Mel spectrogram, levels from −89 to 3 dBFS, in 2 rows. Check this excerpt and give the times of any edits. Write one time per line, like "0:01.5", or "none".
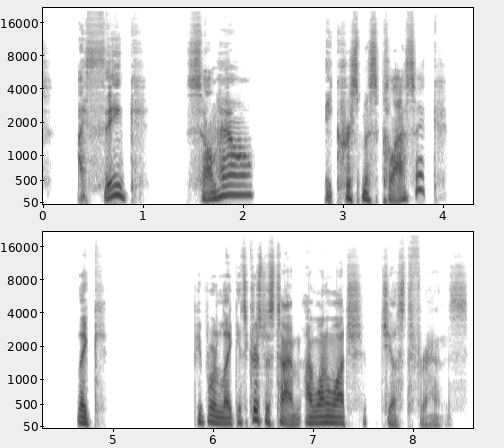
none

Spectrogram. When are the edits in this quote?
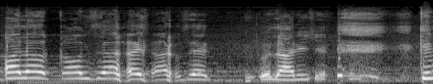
none

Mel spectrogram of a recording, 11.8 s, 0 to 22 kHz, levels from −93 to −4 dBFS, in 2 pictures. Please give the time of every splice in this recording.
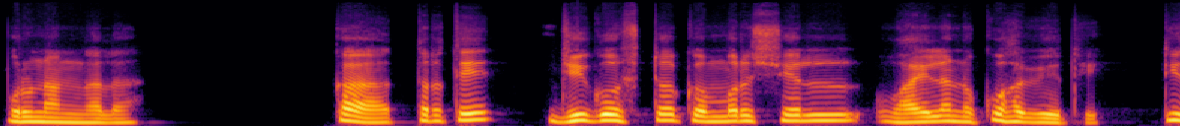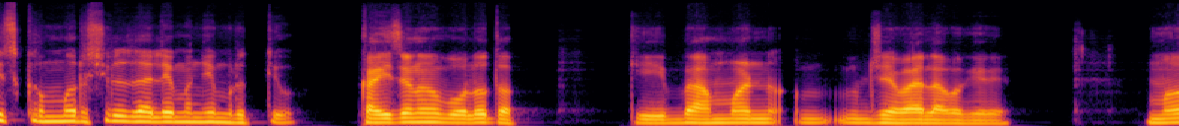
0:02.6
0:07.7

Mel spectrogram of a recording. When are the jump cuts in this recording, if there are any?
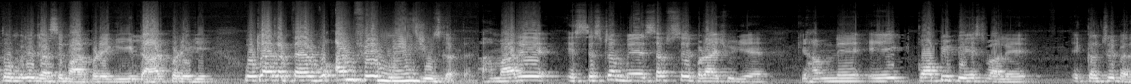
0:04.8
0:09.0

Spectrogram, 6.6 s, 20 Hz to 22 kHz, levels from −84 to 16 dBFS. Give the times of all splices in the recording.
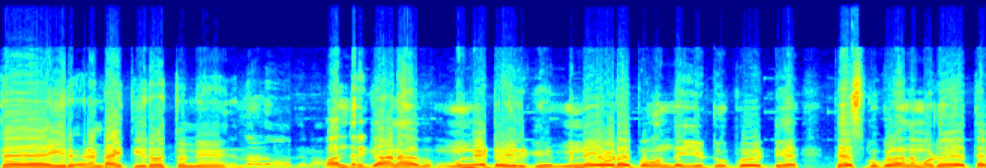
0:02.0

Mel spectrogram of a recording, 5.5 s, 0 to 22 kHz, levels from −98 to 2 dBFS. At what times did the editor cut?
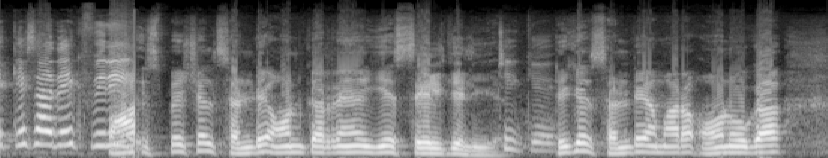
0:00.9

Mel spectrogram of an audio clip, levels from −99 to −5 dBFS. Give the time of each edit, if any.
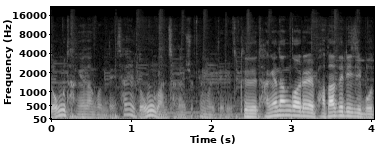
none

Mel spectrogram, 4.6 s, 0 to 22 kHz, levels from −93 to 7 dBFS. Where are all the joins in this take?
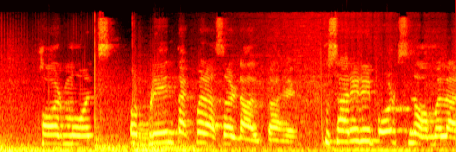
0:03.1

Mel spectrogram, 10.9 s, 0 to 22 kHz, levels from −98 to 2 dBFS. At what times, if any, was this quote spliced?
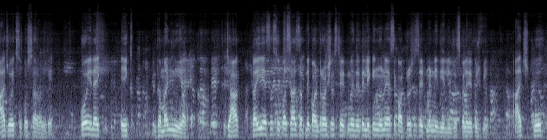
none

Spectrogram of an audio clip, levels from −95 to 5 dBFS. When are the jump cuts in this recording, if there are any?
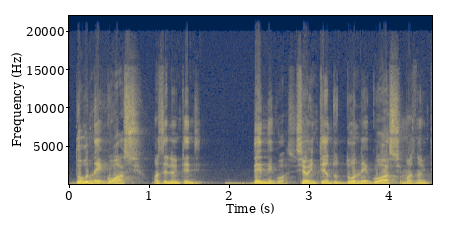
0:02.8

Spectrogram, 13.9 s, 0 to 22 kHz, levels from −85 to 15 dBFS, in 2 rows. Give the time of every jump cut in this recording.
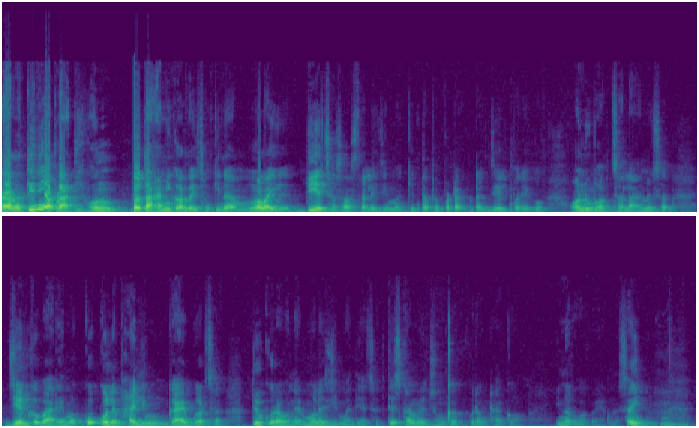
0:01.3

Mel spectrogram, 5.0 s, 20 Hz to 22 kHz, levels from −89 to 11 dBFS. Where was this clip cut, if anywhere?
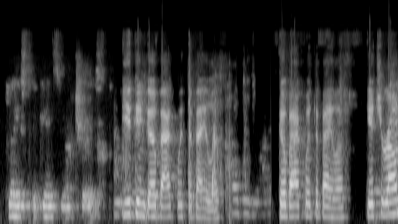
0:01.3
0:03.3

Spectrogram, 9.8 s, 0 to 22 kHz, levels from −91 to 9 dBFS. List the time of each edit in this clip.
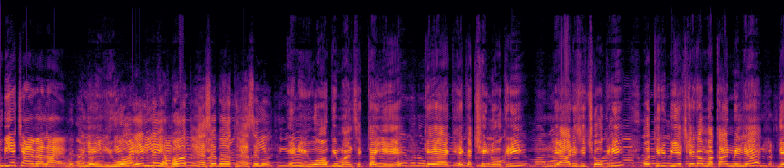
none

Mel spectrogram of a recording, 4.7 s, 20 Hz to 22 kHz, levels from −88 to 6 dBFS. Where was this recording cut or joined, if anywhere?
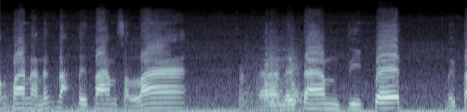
none

